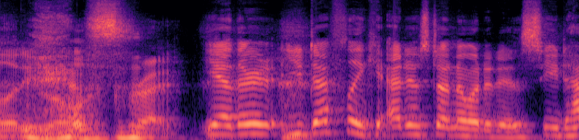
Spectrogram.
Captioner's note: chuckling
